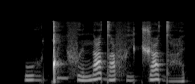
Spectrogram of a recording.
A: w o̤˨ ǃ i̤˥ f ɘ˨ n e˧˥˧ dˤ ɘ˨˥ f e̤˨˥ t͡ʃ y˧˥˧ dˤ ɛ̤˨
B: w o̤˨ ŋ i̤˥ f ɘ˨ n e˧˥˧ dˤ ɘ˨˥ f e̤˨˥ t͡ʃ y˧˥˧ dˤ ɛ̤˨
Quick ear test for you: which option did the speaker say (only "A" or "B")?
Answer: A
